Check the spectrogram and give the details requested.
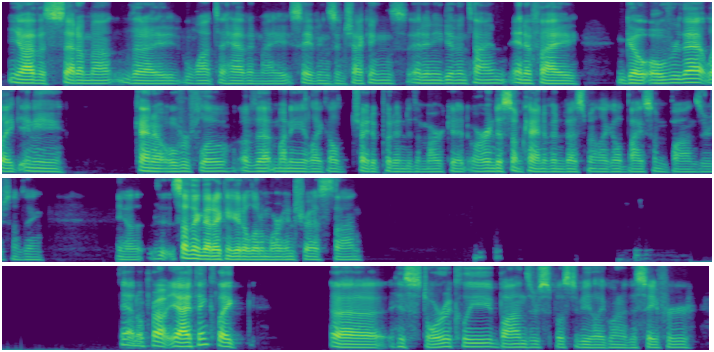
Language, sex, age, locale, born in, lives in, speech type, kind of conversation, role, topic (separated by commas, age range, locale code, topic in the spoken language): English, male, 35-39, en-US, United States, United States, conversation, podcast, host, How can you build a strong financial safety net for unexpected situations?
